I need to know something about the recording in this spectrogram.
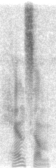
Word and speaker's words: handsome: okay the other one handsome this is actually a sub that are actually two silent letters here D and is a here so I say hand some handsome handsome okay this one that we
